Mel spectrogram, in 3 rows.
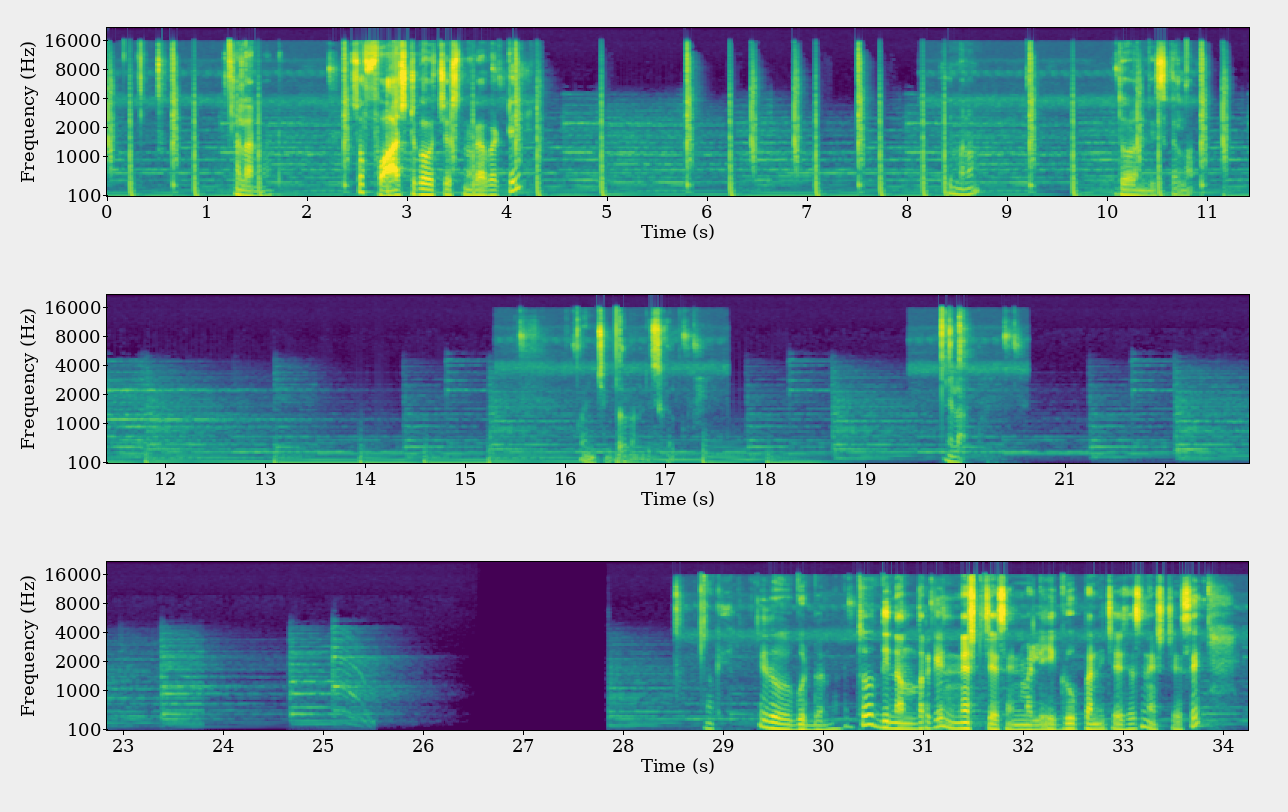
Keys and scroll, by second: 0.2 space, 18.4 space, 19.8 space, 20.8 space, 26.5 space, 27.1 space, 28.4 space.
